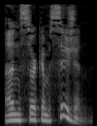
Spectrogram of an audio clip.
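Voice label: "uncircumcision", British English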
